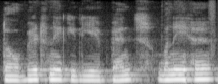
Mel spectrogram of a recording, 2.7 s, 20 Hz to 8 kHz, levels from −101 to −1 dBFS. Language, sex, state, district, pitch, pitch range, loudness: Hindi, male, Punjab, Fazilka, 130 Hz, 120-135 Hz, -14 LUFS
